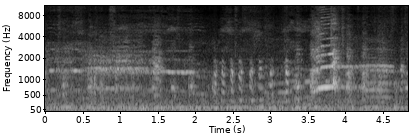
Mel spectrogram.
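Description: Hamburg chickens: a rooster crowing in a long held note, then quick clucking a little after two seconds in. A louder crow rises near the four-second mark and holds to the end.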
